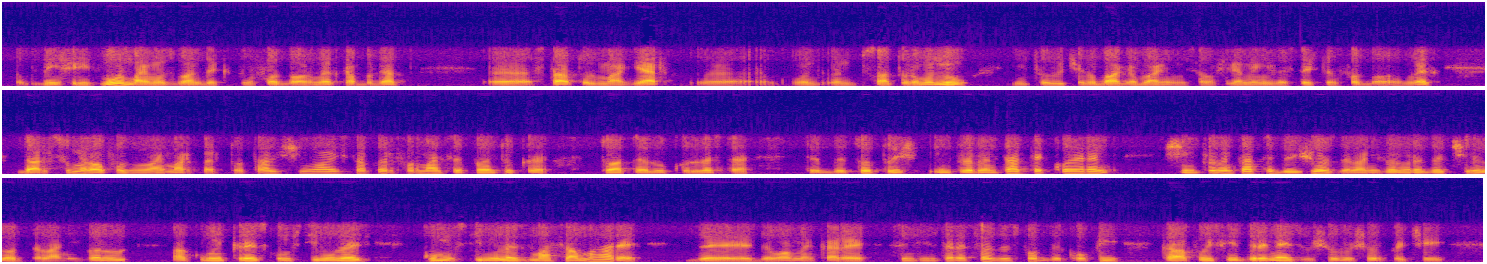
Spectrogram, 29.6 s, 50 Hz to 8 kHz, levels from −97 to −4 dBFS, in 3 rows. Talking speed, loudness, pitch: 190 wpm, -21 LUFS, 125 Hz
